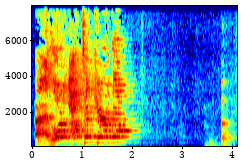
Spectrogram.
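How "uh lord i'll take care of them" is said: much higher, mock sweet promise; imitating Miss Melissa. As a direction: play her pious excuse, pitched up. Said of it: "Miss Melissa, she said".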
